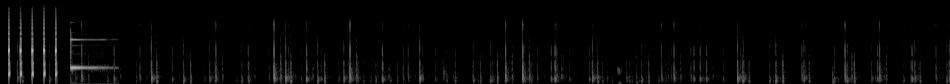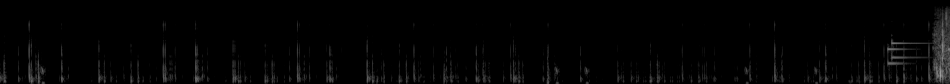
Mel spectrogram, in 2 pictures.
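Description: Quick footsteps patter steadily across a hard floor.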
